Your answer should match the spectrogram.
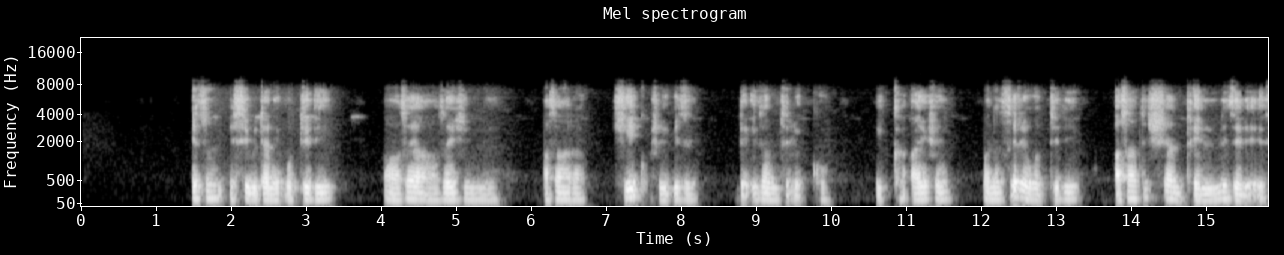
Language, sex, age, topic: Gamo, male, 25-35, government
